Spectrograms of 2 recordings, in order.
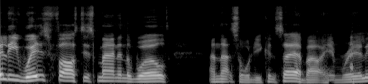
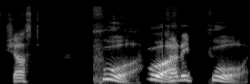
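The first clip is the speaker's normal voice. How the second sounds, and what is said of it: Put-on Geordie accent. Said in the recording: “in a Geordie accent”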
